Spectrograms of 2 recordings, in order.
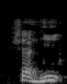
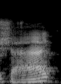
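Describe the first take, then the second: First: An h sound separates the two vowels. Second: The vowels run together with no h sound. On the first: This is how immigrant workers say it. "Orang imigran... nyebutnya tuh syahi" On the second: This is the formal standard form. "yang fushanya tuh syai"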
